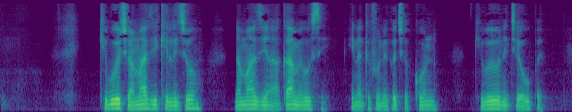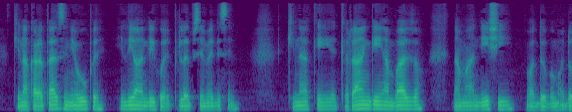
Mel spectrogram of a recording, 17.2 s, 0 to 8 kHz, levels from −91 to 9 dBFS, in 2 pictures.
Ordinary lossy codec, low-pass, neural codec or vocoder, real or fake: MP3, 32 kbps; 7.2 kHz; codec, 16 kHz, 0.3 kbps, FocalCodec; fake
